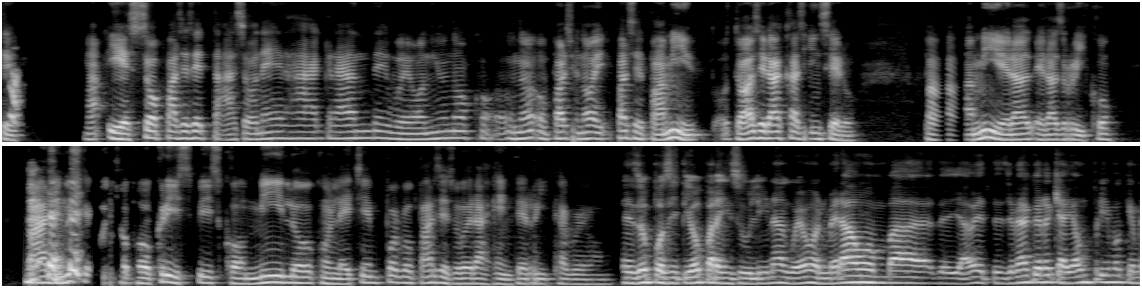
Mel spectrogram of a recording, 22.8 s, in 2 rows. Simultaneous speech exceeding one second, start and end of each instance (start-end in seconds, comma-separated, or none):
none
